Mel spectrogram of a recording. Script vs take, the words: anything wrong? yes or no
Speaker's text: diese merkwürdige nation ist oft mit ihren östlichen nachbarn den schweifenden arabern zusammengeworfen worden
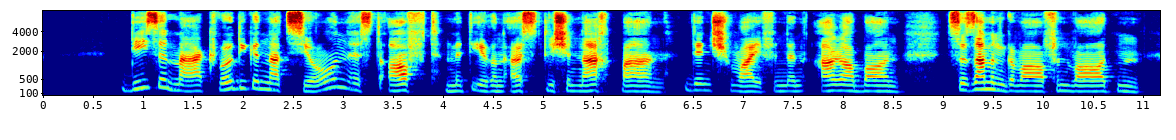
no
